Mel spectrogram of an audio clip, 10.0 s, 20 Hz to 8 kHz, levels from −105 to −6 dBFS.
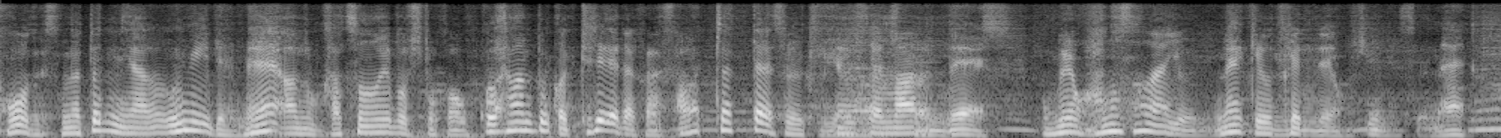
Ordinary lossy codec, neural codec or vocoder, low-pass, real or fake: none; codec, 32 kHz, 1.9 kbps, SNAC; 7.2 kHz; fake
